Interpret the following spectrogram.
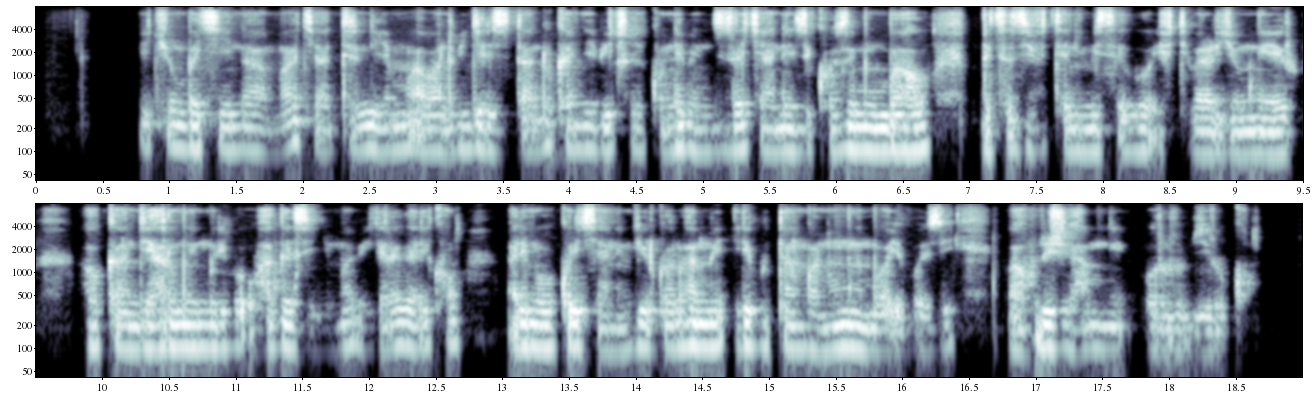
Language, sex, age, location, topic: Kinyarwanda, female, 25-35, Kigali, government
